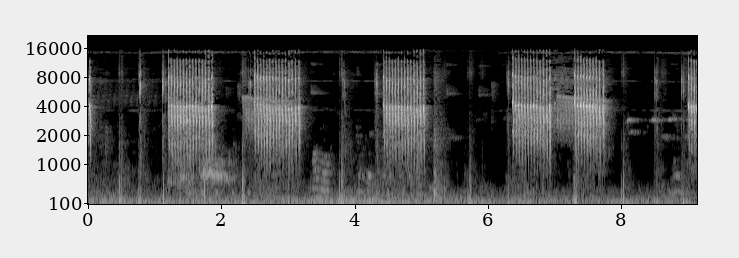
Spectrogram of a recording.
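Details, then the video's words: Female prinia in the ngetirr style used to train songbirds: loud, dry, buzzy trills lasting under a second, repeated about every one to two seconds, with a few faint soft notes and a low hum between them. "Masteran Burung Prenjak Betina Gacor Ngetirr Variasi"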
